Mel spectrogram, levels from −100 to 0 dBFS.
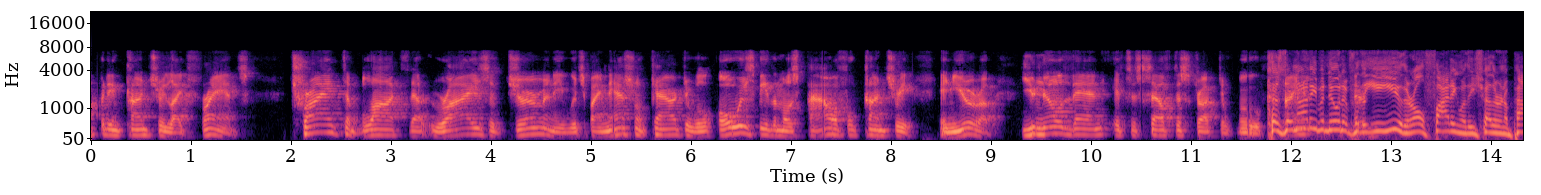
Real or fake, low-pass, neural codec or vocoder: real; 7.2 kHz; none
